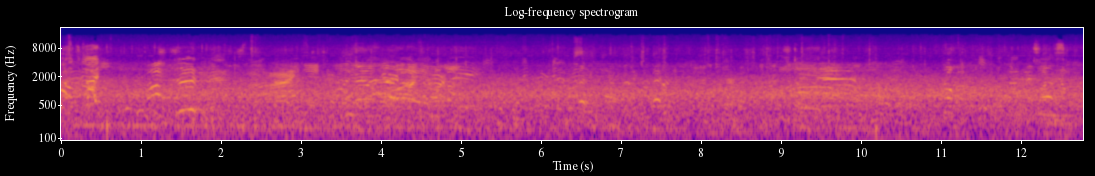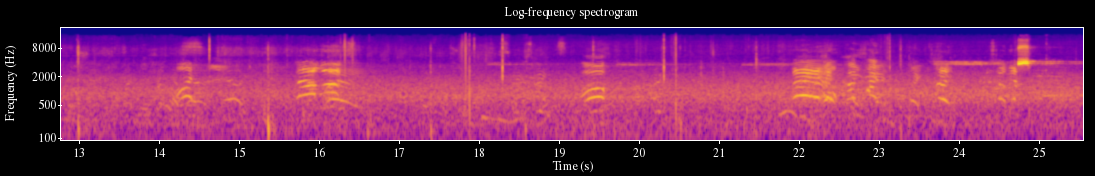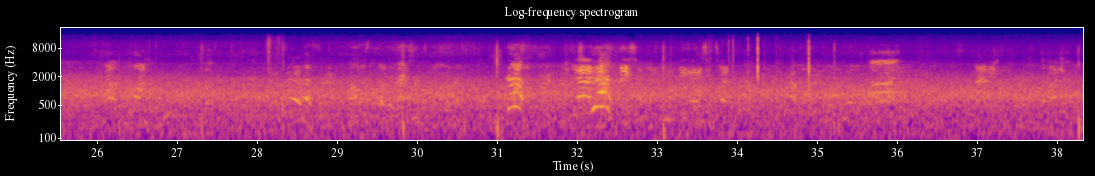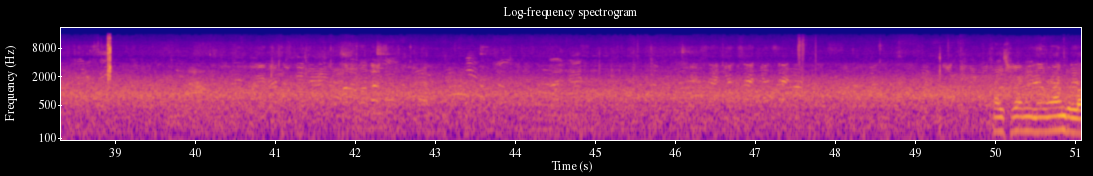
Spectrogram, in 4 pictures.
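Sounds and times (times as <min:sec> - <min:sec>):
players shouting: 0:00.0 - 0:51.0.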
